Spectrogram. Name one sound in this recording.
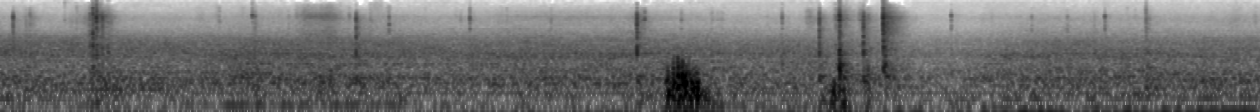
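A plastic tool clicks and scrapes against a laptop casing.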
